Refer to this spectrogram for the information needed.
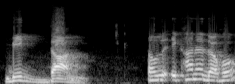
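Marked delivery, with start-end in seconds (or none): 0.1-0.7 বিদ্যান said bid-dan, lower, no b; doubled d. Shown as a demonstration. Teacher answers own question, d doubled. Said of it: "এটা উচ্চারণ কি হলো?".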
